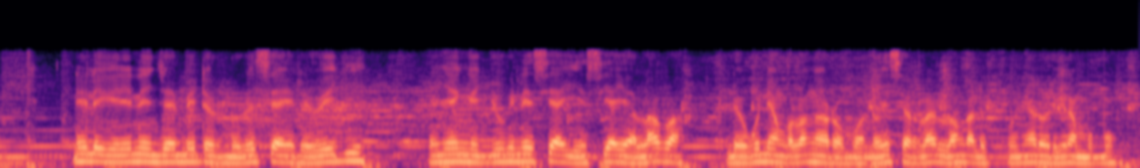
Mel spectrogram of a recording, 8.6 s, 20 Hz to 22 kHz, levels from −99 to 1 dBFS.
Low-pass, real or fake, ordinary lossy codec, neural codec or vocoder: 7.2 kHz; real; none; none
